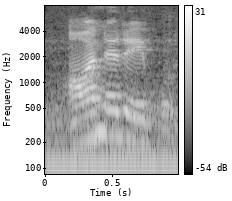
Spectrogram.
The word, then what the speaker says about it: honorable: Honorable, again H is silent here.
